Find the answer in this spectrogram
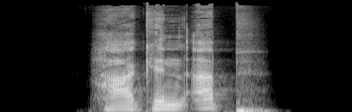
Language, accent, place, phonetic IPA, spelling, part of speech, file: German, Germany, Berlin, [ˌhaːkn̩ ˈap], haken ab, verb, De-haken ab.ogg
- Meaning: inflection of abhaken: 1. first/third-person plural present 2. first/third-person plural subjunctive I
